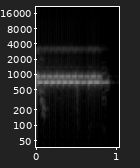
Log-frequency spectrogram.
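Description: A telephone rings once nearby, a loud warbling electronic tone lasting just under a second before cutting off.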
